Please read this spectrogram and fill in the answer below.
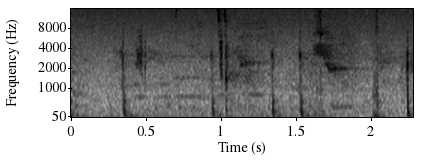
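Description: Soft clicks and taps of a stylus on a tablet's glass screen as a word is handwritten, a few irregular ticks spread through, with a faint breathy sound near the end.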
